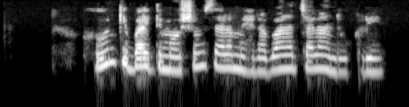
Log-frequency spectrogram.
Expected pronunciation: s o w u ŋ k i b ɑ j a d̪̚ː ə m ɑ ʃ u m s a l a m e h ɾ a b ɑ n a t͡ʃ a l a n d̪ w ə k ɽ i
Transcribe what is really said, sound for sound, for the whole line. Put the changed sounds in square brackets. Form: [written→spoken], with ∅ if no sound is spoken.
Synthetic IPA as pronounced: [s→x] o w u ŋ k i b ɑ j a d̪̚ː ə m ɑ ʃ u m s a [l→ɾ] a m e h ɾ a b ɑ n a t͡ʃ a l a n d̪ w ə k ɽ i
